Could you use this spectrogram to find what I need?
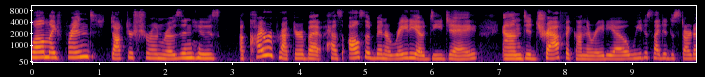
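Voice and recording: A woman at a fairly high pitch and fairly slow pace, fairly bright in tone, with fairly even intonation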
